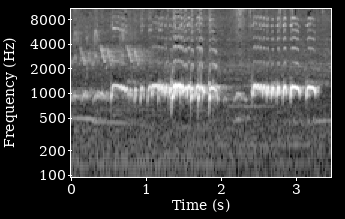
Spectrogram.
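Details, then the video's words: Zebra doves of local stock singing loudly as a lure for reluctant birds: a long rolling trill of clipped notes, a short gap, then a second briefer trill. "Perkutut lokal gacor Suara Besar Pancingan Perkutut Cepat Bunyi Gacor"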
